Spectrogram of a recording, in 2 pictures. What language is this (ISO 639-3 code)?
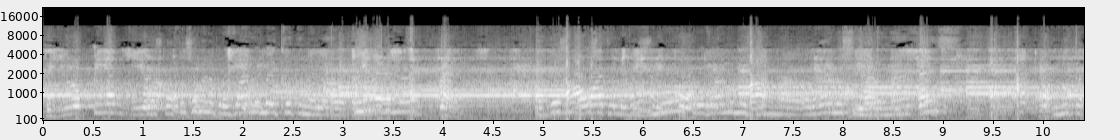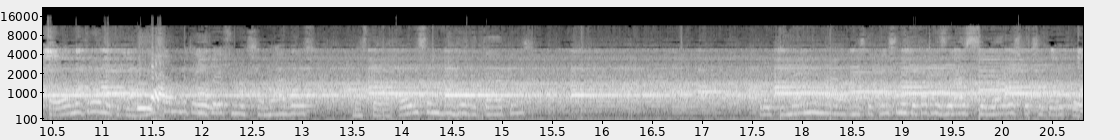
ell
